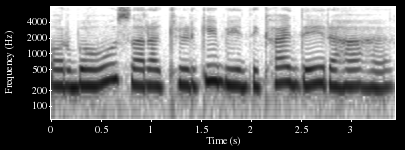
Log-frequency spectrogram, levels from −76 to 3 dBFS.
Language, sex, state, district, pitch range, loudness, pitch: Hindi, female, Jharkhand, Palamu, 245-270 Hz, -11 LUFS, 255 Hz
